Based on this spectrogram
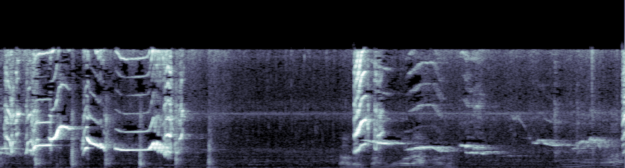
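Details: Oriental magpie-robin singing with mimicked eagle calls, a master recording for tutoring other birds: loud rising and falling whistled slurs in rapid succession, a pause, then a rich descending burst and softer drawn-out whistles.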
